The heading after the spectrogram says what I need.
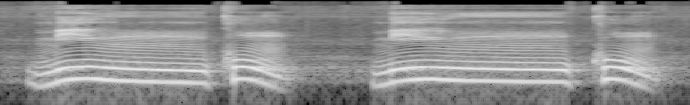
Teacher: İxayi kubra olacaq. Üç saniyə müddətində nunun üçdə bir hissəsi kəfin məxrəcində gizlədiləcək. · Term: ixva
